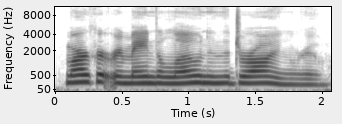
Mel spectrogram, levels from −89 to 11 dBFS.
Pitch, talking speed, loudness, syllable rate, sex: 220 Hz, 200 wpm, -16 LUFS, 7.3 syllables/s, female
